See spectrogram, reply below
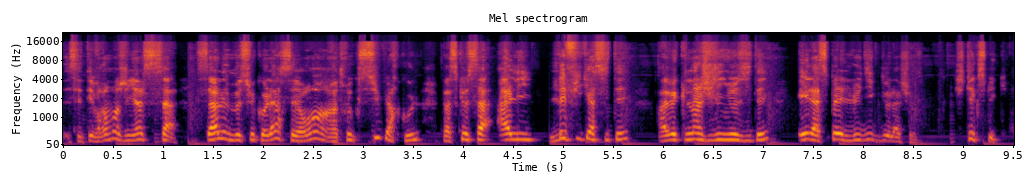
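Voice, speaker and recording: A man's voice: a little high, no echo. A man hosting a casual live stream from home, rambling and chatty as he speaks straight to the viewer. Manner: rambling, chatty, addresses viewer as tu, frequent restarts.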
